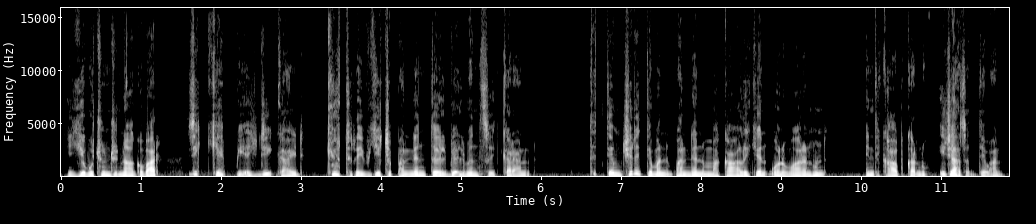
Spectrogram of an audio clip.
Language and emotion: Kashmiri, disgusted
